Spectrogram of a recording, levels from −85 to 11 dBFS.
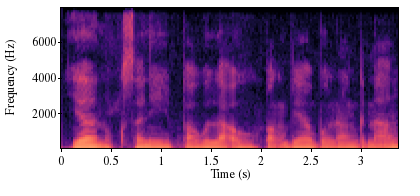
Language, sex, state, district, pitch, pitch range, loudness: Garo, male, Meghalaya, West Garo Hills, 95 Hz, 90-105 Hz, -18 LUFS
